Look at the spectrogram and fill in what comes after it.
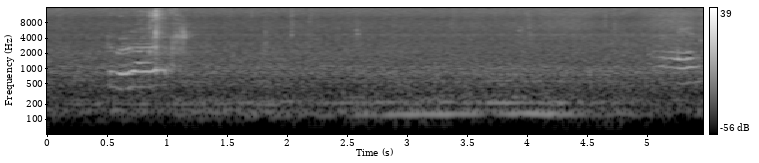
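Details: Female domestic cat making odd noises while she eats: a brief wavering mew near the start, then a low, steady rumbling murmur through the middle, and another short mew at the very end, all fairly quiet indoors.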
